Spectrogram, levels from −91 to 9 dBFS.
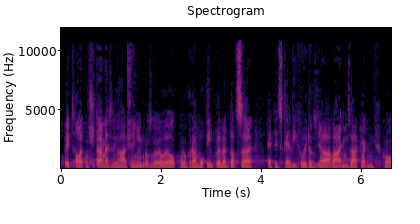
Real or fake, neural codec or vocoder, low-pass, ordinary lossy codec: fake; codec, 24 kHz, 1.5 kbps, HILCodec; 10.8 kHz; AAC, 32 kbps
